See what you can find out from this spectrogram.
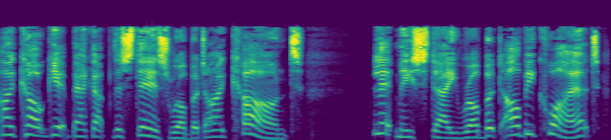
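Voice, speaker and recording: A male narrator puts on a little old mother in a storybook, trembling with petulant rage. Her voice is pitched far above his own and swoops with feeling. The reading is close and dry. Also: expressive, slow pace, a bit bright, no room sound, full character voice. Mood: pleading. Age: older. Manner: shrill, quavering, childish pleading.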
